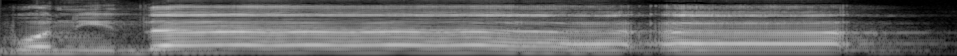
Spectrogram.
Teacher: ونداء، اب یہاں دیکھیں وقف کس طرح سے کیا میں نے، پڑھا ہے، حمزہ کو ساکن نہیں کیا بلکہ حمزہ کے ساتھ میں نے الف لگا کر کے پڑھا ہے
